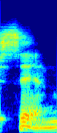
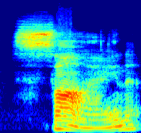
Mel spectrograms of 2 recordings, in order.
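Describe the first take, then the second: First: It has a short vowel, like 'sin'. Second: It has a long vowel, like 'sign'. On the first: The speaker calls it wrong. "so never ever sin" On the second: The speaker calls it right. "they stand for sign"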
